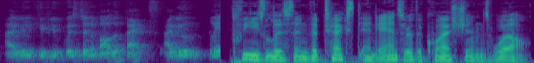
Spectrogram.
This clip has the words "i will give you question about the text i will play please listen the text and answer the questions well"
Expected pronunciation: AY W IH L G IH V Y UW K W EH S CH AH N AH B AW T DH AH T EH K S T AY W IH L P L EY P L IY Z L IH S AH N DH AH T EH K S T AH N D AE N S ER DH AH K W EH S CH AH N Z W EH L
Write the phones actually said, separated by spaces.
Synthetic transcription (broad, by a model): AY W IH L G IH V Y UW K W EH S CH AH N AH B AW T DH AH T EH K S AY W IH L P L EY P L IY Z L IH S AH N DH AH T EH K S T AH N D AE N S ER DH AH K W EH S CH AH N Z W EH L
